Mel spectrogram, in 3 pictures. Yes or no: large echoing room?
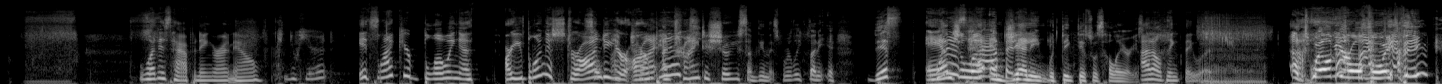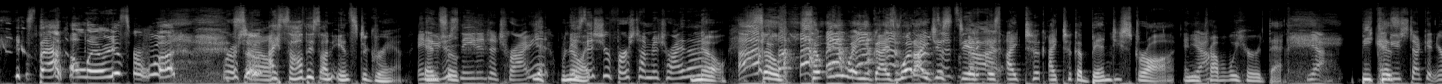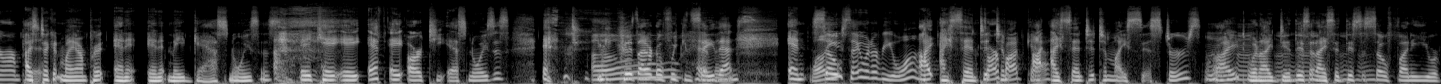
no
